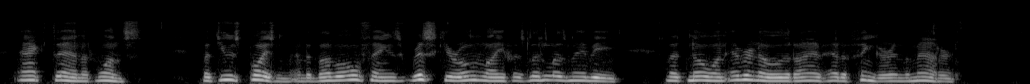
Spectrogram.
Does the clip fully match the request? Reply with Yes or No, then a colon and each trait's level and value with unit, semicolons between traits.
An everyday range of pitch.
Yes: average, 3.1 semitones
